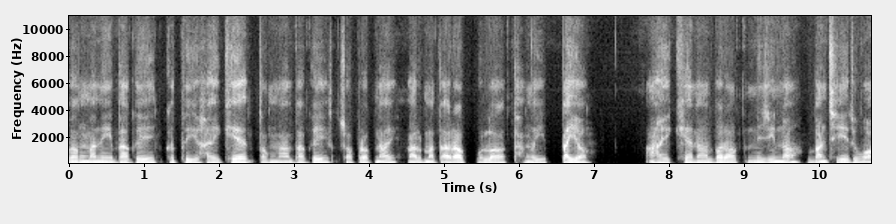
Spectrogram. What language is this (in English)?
Kok Borok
